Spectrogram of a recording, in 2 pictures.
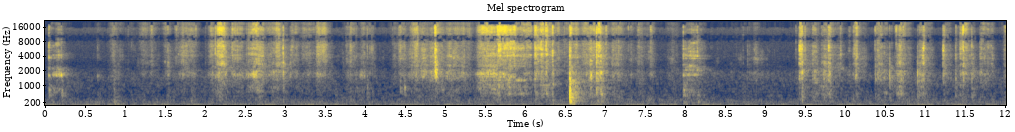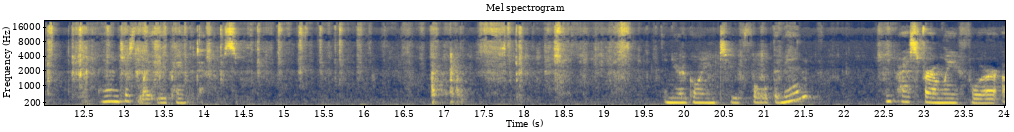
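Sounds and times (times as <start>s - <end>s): gloved hands rubbing paper: 9.9s - 16.8s.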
